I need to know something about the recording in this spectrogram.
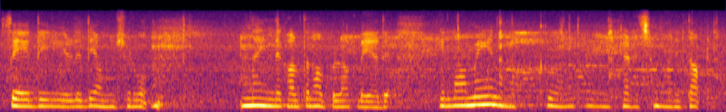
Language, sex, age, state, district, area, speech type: Tamil, female, 18-30, Tamil Nadu, Tiruvarur, rural, spontaneous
